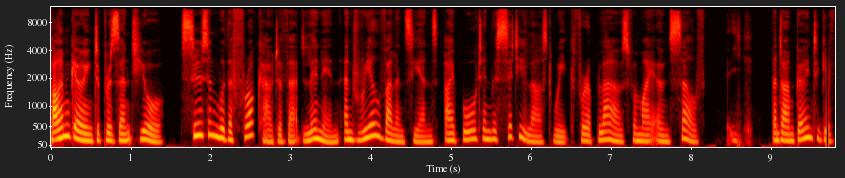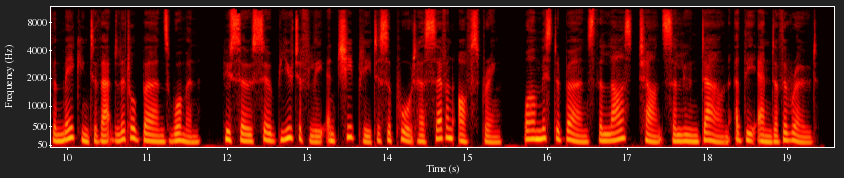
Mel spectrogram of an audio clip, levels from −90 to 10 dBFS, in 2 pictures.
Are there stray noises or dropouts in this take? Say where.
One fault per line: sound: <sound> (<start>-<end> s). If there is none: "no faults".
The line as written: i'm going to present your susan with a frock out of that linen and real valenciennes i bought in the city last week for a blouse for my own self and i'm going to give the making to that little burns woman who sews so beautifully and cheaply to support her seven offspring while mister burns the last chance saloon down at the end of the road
sound: breath (8.4-8.8 s)
sound: dropout (9.7-9.7 s)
